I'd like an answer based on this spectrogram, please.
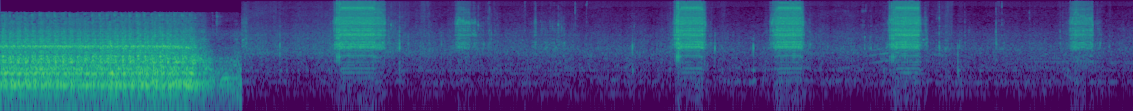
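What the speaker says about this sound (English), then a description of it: "Okay, so I finished sewing it in." A sewing machine stitches a scrappy spiderweb quilt block from strips and crumbs. A long loud run of stitching is followed by several short separate bursts, with quieter handling sounds between them and no talk.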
